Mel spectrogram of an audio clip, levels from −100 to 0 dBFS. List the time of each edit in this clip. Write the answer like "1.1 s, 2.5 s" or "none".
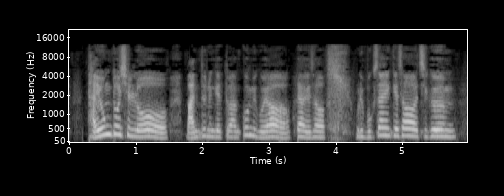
3.4 s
